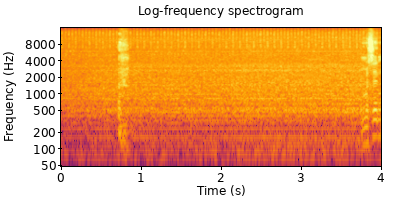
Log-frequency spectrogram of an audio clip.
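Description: Mitsubishi Outlander Sport's four-cylinder petrol engine idling steadily, heard from close by under the open bonnet, with the air conditioning running. A short sharp sound comes a little under a second in.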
